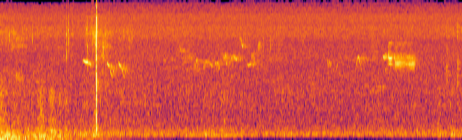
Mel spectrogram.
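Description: Outdoor pond-side ambience: small birds give short chirps now and then over a faint hiss. A low rumble dies away over the first few seconds, and there is a single sharp click about two seconds in.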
